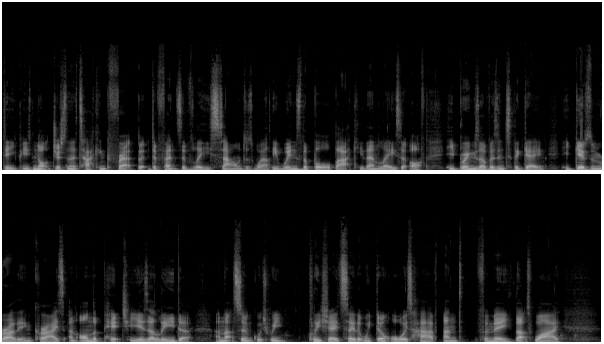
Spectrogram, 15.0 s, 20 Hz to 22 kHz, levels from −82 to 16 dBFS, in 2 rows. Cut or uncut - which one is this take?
cut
